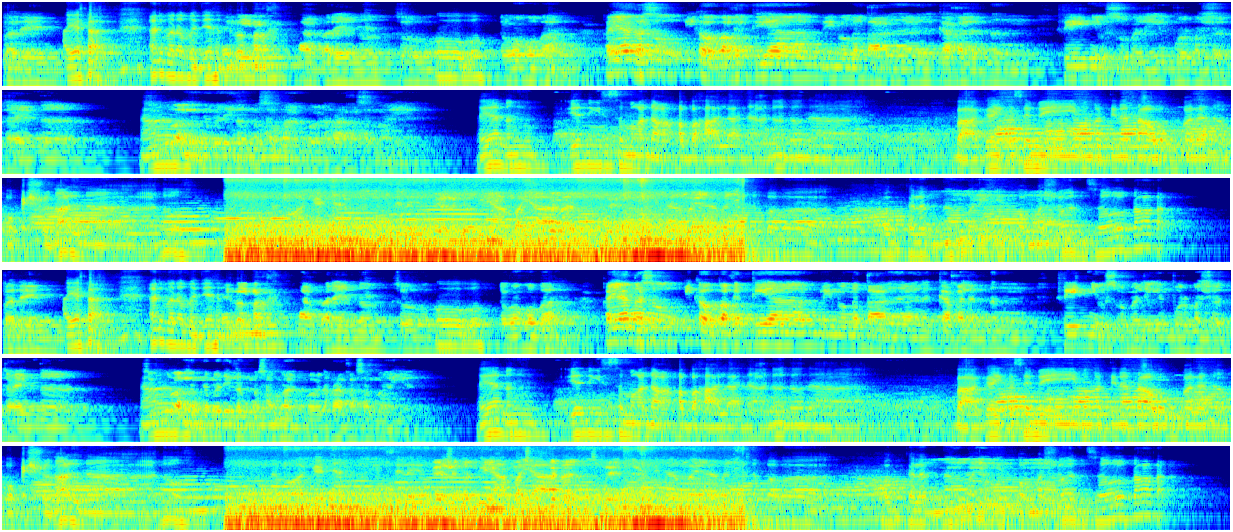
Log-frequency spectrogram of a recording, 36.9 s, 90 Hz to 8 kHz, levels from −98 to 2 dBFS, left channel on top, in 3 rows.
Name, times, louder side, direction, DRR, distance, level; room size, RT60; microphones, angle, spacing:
voice 1, 0.0-0.5 0.8-1.1 2.1-2.5 2.9-4.3 5.0-10.2 10.5-13.0 13.7-16.5 23.7-24.7 28.9-31.2 33.8-35.3, right 2 dB, 80° right, 0 dB, 4.4 m, -35 dB
voice 2, 0.6-2.7 3.6-3.7 4.3-4.8 5.5-5.6 13.7-14.3 14.6-15.2 17.0-17.7 17.9-21.0 21.8-26.5 27.2-30.4 31.1-32.9 33.3-36.2, equal, ahead, 2 dB, 1.0 m, -35 dB
sound 1, 17.8-35.2, left 2 dB, 75° left, 6.3 m, -37 dB
sound 2, 26.8-32.0, left 2 dB, 30° left, 0.4 m, -21 dB
25.0 x 17.0 x 2.7 m, 1.3 s
head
